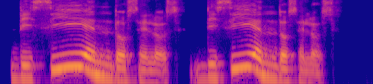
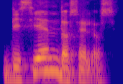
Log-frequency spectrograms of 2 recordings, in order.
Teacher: la tonicidad va sobre la E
